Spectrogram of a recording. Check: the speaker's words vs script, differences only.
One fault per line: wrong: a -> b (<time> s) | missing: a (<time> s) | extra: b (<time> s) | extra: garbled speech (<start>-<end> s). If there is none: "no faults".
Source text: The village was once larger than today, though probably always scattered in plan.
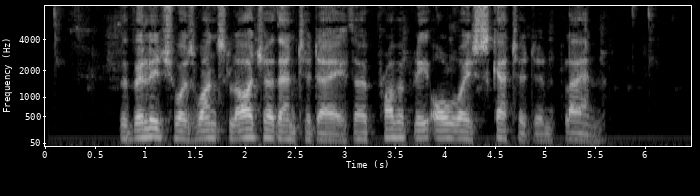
no faults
